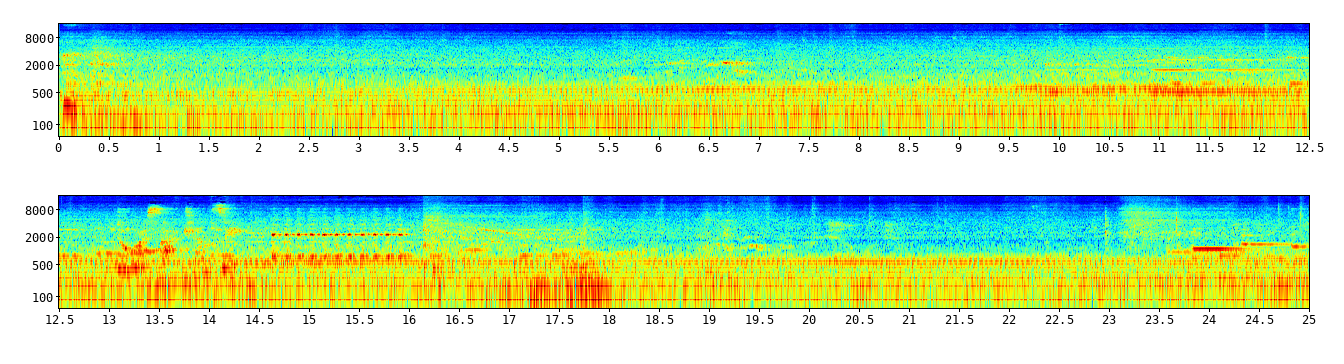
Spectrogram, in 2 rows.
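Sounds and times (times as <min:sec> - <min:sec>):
wheels rumbling on track: 0:00.0 - 0:25.0
train motors whining: 0:02.5 - 0:25.0.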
